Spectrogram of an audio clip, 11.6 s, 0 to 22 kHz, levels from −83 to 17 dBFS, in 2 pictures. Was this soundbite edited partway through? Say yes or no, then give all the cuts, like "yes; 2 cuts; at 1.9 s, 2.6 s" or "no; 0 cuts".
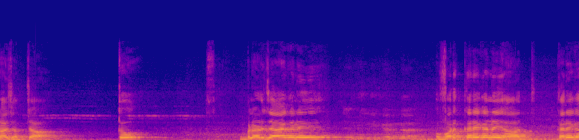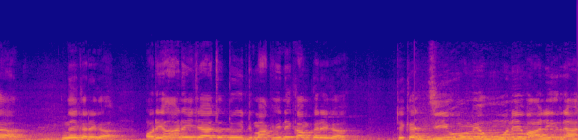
yes; 1 cut; at 9.9 s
